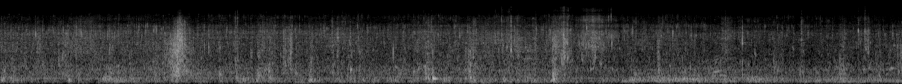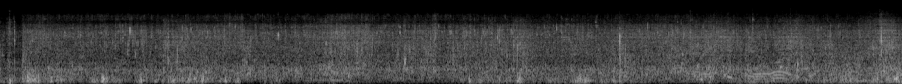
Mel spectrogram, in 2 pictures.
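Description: Wind blows steadily outdoors over open water.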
